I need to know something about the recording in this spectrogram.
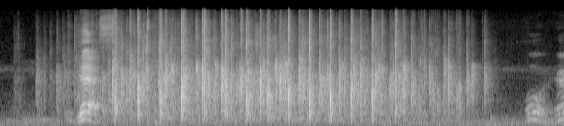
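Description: An audience claps and cheers in a large room.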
